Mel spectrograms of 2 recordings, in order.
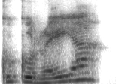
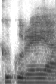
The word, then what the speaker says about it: Cucurella: It's probably Cucurella. I guess the double L forms a Y.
